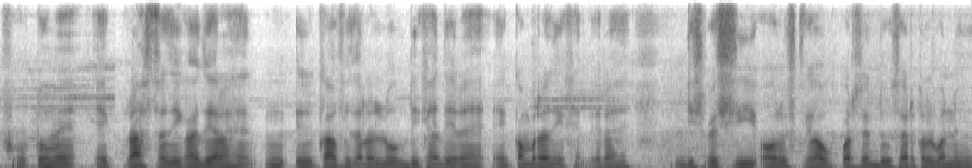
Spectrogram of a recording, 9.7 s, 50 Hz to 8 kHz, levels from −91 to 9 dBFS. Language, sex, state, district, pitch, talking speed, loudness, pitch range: Hindi, male, Chhattisgarh, Bilaspur, 115 Hz, 210 wpm, -23 LUFS, 110-120 Hz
